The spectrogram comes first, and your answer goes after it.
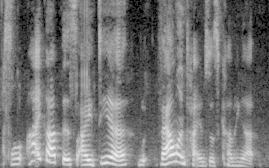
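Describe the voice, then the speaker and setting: A woman telling a story to camera in a relaxed, animated way, acting out what people said and laughing along the way. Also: on the high side, normal speed. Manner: animated, acts out quotes, laughs often. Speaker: author and speaker. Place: at home.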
